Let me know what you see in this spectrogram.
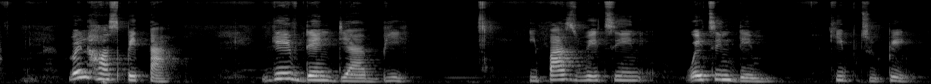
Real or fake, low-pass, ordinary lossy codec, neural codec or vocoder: real; none; none; none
